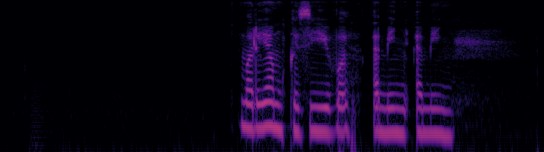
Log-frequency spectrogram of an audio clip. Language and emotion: Russian, neutral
